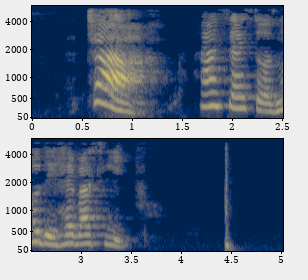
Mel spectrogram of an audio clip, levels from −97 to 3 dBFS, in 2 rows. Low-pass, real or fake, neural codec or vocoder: 5.4 kHz; real; none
